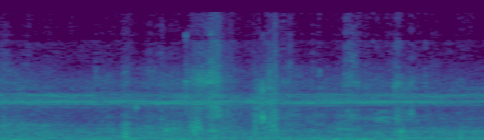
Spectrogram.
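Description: Wild honey bees buzz in a Sri Lankan forest during a honey harvest, a faint, continuous drone with a few louder passes near the listener and no talking.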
